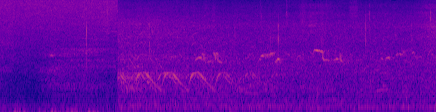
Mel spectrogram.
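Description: An emergency-vehicle siren in its fast yelp, the pitch rising and falling several times a second, heard for about a second starting just past the one-second mark over a steady outdoor background hiss. A few short, faint high chirps follow.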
